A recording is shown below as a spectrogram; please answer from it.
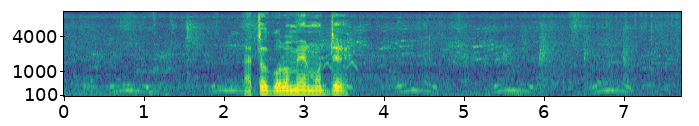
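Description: Pigeons coo in a slow, steady series of soft, low, rolling calls, fairly close, with a louder burst partway through as someone talks over them.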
